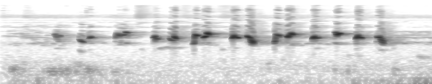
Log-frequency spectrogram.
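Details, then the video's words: Female yellow-vented bulbul in breeding condition calling for a male. Silence first, then about fifteen crisp, bouncy chip notes, spaced unevenly at first and then quickening into a rapid burst that ends abruptly. The background is quiet. "Suara Ropelan Trucuk Gacor Yang Ngotot Memanggil Lawan"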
